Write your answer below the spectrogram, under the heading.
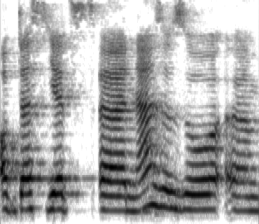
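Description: The woman's pitch is medium. She speaks at a very slow pace. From former Soviet Union. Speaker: managing director of a children's digital education nonprofit. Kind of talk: interview. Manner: halting, many filler sounds.

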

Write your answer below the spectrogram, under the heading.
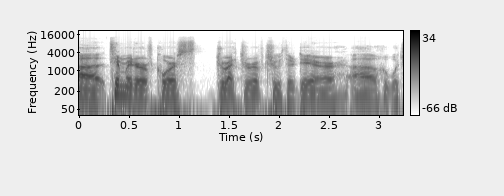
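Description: Someone speaks in a Canadian accent against a quiet background. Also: man. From Canada. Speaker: film podcast co-host. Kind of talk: casual chat.

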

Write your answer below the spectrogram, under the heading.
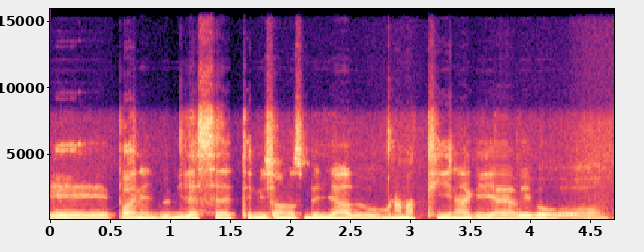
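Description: A man's very deep, low voice in a monotone, flat intonation, dry and close with no echo, over noticeable background noise. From Rome, Italy. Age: 40s. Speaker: blind guest sharing illness story. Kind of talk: interview testimony. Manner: halting, repeats words.

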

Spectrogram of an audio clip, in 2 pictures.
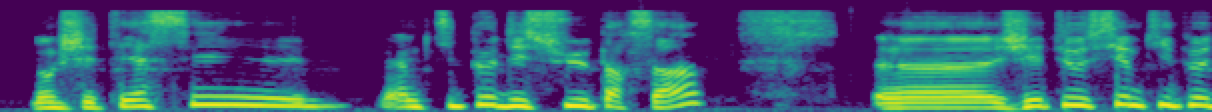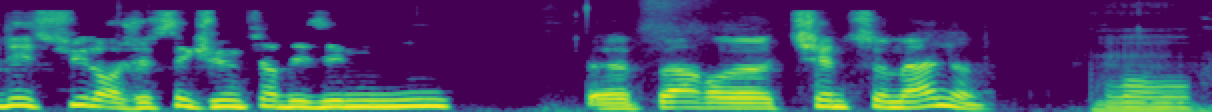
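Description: A high-pitched man at a moderate pace, with long, frequent pauses, very even loudness and ordinary pitch variation. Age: middle-aged. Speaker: listener caller. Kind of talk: casual chat.

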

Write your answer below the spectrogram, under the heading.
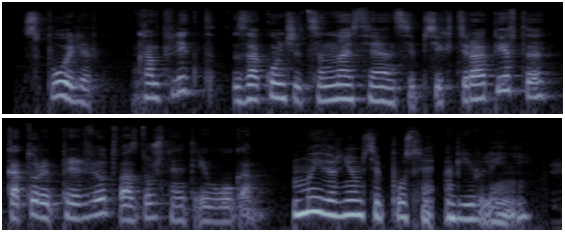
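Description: A woman with a dark, mellow tone speaks fairly slowly at a medium pitch with ordinary pitch variation. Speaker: podcast host. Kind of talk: scripted narration and hosting.

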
